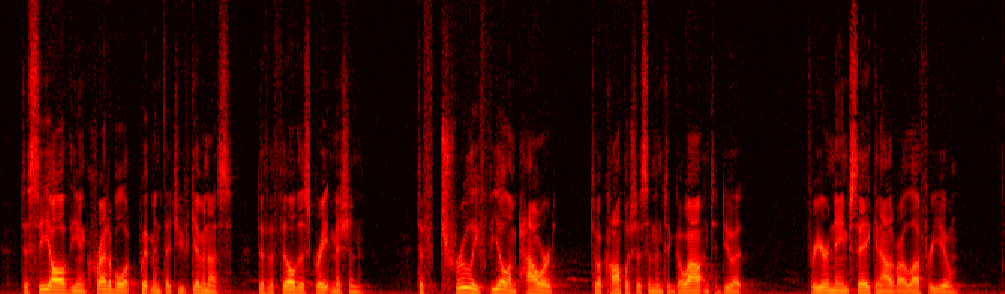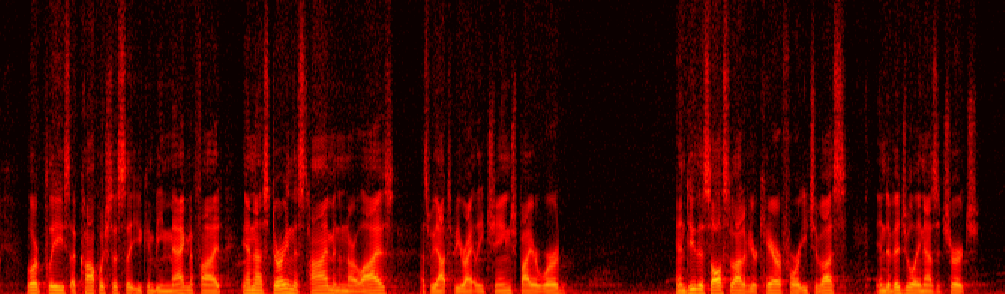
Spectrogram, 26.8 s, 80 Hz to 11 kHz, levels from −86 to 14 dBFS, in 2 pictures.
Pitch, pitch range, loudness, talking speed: 115 Hz, 105-125 Hz, -31 LUFS, 200 wpm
